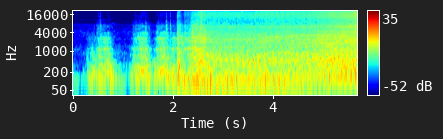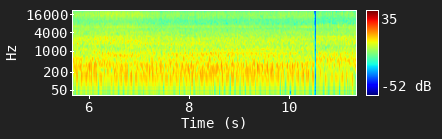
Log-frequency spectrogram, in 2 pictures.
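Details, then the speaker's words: International 1086 diesel tractor after hydraulic filter and oil change, in park with throttle slightly raised: a few slow, laboured starter turns before it catches and settles to a steady idle; slow cranking, owner suspects a low battery needing the charger (alternator recently replaced). "Sounds like I need to put the charger back on it."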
